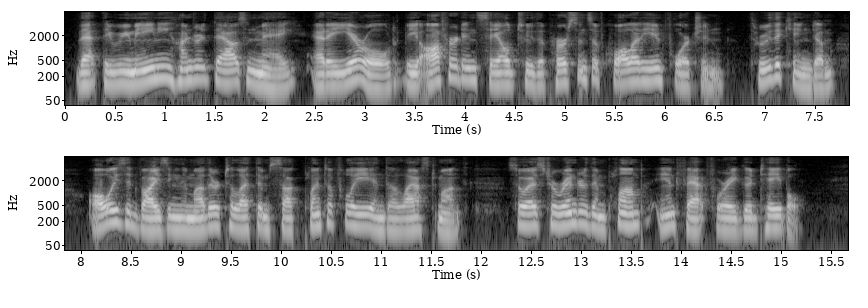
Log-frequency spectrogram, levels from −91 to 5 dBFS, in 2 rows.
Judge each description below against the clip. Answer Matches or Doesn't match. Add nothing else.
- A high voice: Doesn't match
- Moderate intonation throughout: Matches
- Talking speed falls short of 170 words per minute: Doesn't match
